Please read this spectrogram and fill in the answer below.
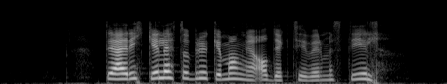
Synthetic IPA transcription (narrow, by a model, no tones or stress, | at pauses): d̪̥eːæːɾɪkəlɛt̪oːbɾʉːkəmɑŋəʔɑ̰d̪jɛkt̪ʰiːʋəɾmeːst̪iːl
